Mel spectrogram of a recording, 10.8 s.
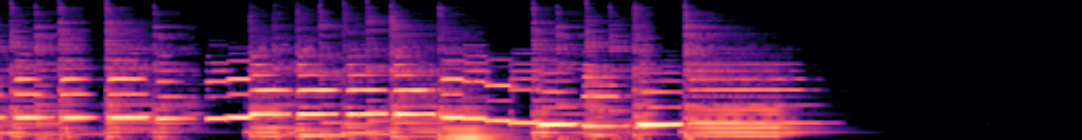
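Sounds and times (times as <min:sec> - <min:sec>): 
carnival clarinet music: 0:00.0 - 0:08.6.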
